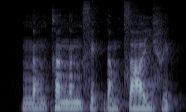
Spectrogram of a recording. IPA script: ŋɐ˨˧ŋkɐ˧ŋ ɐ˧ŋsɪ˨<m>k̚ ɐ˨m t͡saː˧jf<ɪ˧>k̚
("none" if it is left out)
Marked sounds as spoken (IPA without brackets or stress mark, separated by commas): none, ɪ˨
